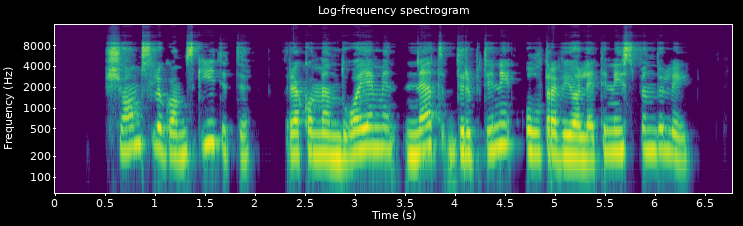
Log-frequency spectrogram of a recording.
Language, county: Lithuanian, Telšiai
